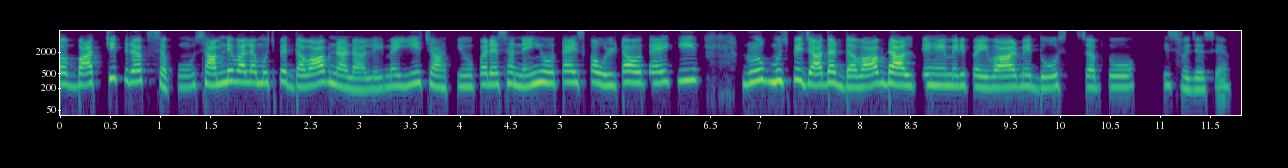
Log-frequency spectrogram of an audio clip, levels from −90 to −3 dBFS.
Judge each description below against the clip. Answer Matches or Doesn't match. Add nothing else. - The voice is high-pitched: Matches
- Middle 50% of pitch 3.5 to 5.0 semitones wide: Matches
